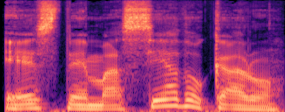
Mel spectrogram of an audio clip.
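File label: male, spanish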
